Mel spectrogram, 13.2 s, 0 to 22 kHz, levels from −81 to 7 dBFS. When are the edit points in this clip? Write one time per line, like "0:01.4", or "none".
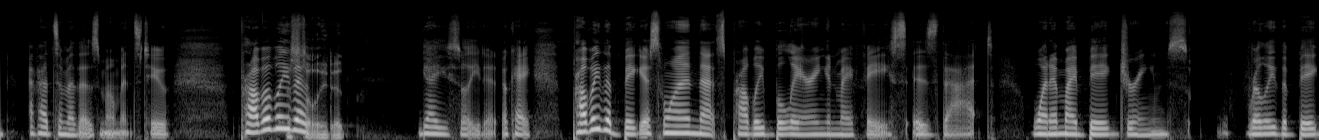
none

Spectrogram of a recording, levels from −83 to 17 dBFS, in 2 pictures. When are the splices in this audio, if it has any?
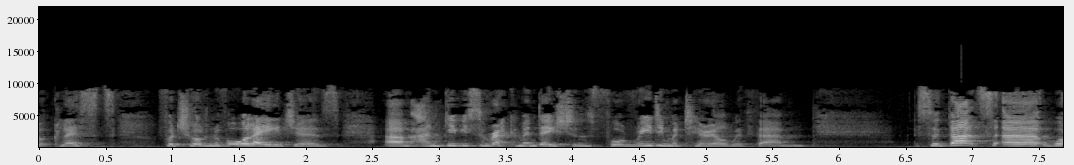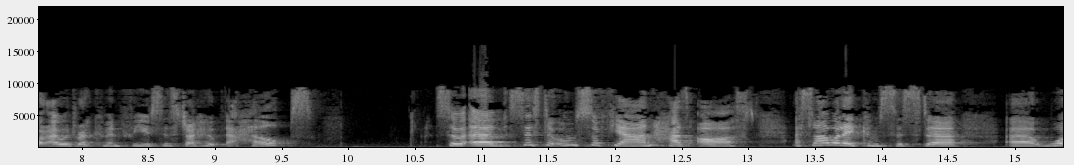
none

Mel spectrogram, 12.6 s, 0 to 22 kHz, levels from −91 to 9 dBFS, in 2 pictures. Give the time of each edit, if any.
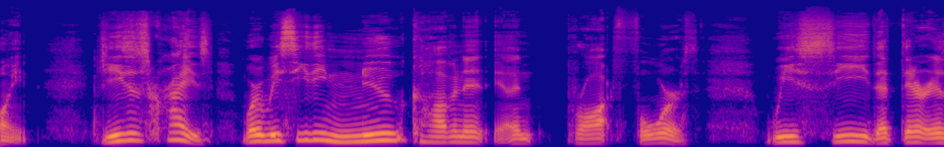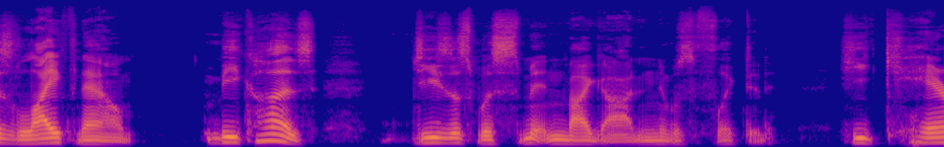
none

